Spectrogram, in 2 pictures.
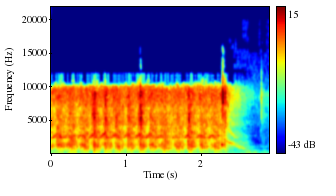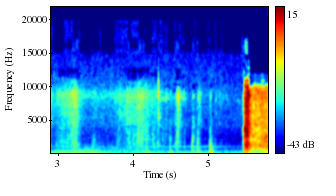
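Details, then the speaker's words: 1996 Chevy Tahoe bought sight unseen, after spraying starting fluid in the intake: a steady whirring crank for a couple of seconds that never catches, battery already getting tired; crank no start. "nothing so as you can hear the battery is already getting tired so we'll bring up some uh jumper cables and probably boost off of this"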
